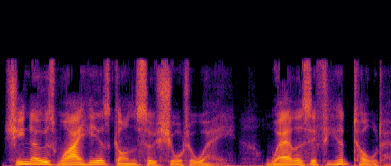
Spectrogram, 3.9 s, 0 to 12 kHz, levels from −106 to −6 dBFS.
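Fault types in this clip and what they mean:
No faults can be heard in this speech recording.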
